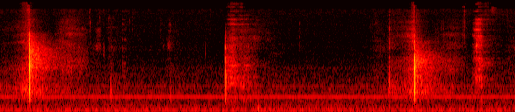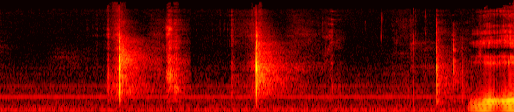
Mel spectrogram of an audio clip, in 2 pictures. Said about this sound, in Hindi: अब आपने इसको पहले ऐसे ब्लॉक्स में कट करना है, आलू को चकोर करके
